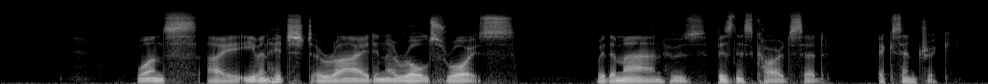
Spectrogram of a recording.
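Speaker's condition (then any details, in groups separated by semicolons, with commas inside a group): No condition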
